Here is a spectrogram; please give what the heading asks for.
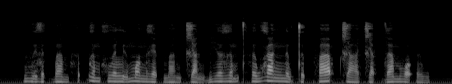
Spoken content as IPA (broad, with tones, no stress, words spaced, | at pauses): vɨ̰˧˨zə˨˩t̚ɓa̤˨˩mhə˦˥p̚ ɣə˧mxu˧ə̯ lɨ̰˧˥mɔ˧nɣɛ˨˩p̚ma̤˨˩n t͡ɕa˧˩nɓi˧ə̯ ɣə̰˧˥mt̪ʰə˨˦wɣa˧ŋ nə̰˧˨wt̪ə˨˩p̚faː˦˥p̚ t͡ɕa̤ː˨˩t͡ɕa˨˩t̚ za˧mvɔ̰˧˨ʔə̤˨˩w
